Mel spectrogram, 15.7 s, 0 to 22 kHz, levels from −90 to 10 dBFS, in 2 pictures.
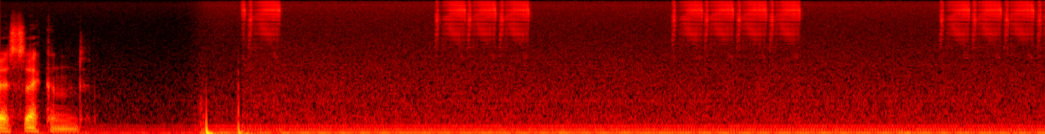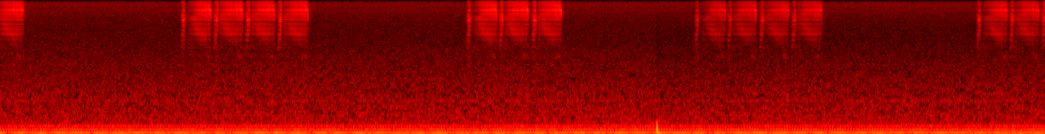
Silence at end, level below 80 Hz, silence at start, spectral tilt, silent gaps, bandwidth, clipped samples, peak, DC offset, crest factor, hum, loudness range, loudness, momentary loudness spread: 0 s; -42 dBFS; 0 s; -4.5 dB/octave; none; over 20 kHz; under 0.1%; -8 dBFS; under 0.1%; 28 dB; 50 Hz at -45 dBFS; 3 LU; -37 LUFS; 11 LU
